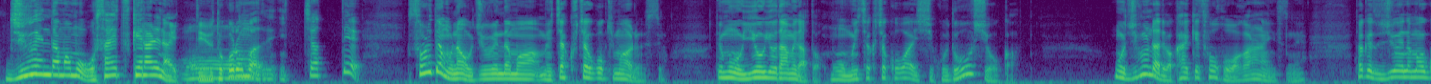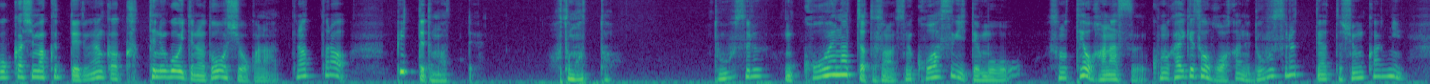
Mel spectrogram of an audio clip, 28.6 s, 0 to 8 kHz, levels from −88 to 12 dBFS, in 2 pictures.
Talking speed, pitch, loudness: 430 characters per minute, 145 Hz, -19 LUFS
